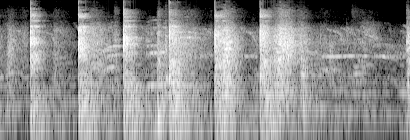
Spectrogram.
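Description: Hand hammer striking hard masonry or metal, about seven blows in four seconds, unevenly spaced, each with a short ring after it.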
